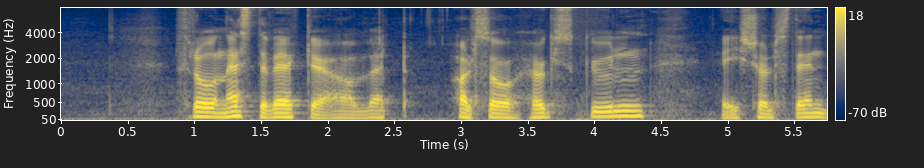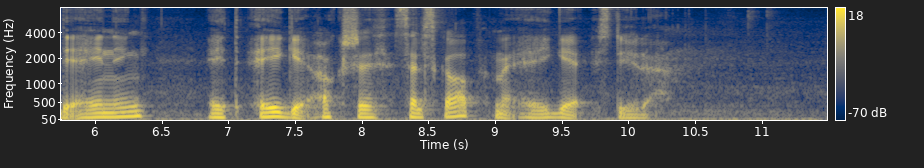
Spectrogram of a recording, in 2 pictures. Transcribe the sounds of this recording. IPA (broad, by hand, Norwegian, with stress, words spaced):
ˈfɾoː ˈnæstə ˈʋeːkə ˈɑːʋ ˈæʈ ˈɑlsɔ ˈhøːɡˌskʉːln̩ ˈeɪ ˈʃøːlˌstɛndɪ ˈeɪnɪŋ ˈeɪt ˈæɪɡə ˈɑkʃəsɛlˌskɑːp ˈmeː ˈeɪɡə ˈstyːɾə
